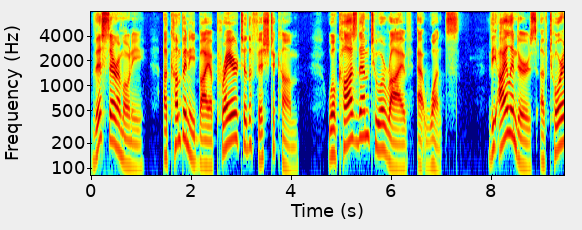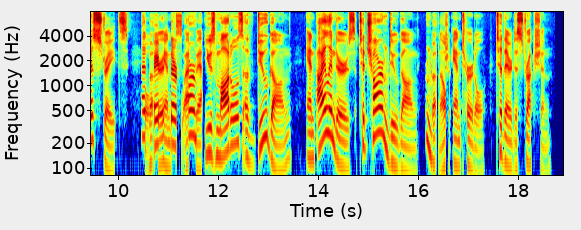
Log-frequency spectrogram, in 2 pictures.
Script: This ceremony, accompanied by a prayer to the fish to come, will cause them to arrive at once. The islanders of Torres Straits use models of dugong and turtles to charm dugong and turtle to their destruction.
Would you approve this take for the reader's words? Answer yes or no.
no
